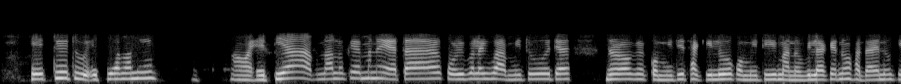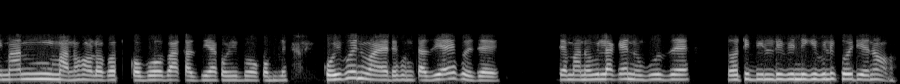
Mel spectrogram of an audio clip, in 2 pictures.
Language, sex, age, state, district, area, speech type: Assamese, female, 30-45, Assam, Charaideo, rural, conversation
